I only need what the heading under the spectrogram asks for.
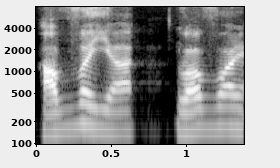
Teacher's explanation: ஐ மாதிரி தான் அவ்வும் தனித்து வரும்போது அதோட முழுமையான 2 மாத்திரை அளவில் வந்து ஒலிக்கும். இதே ஔவையார், வௌவால் என சொற்களின் முதலில் வரும்பொழுது தனக்குரிய 2 மாத்திரை அளவிலிருந்து குறைந்து 1.5 மாத்திரை அளவில் ஒலிக்கிறது. இவ்வாறு குறைந்து ஒலிக்கும் ஔகார குறுக்கம் எனப்படும்.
